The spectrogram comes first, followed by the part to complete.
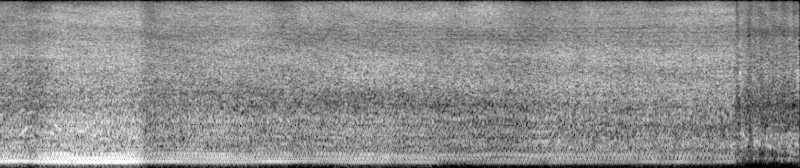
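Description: Altered-farm John Deere pulling tractor's diesel engine running flat out as it drags a weight-transfer sled down the track: a steady, high-revving drone under a loud hissing rush. The engine drops off suddenly near the end as the run stops.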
